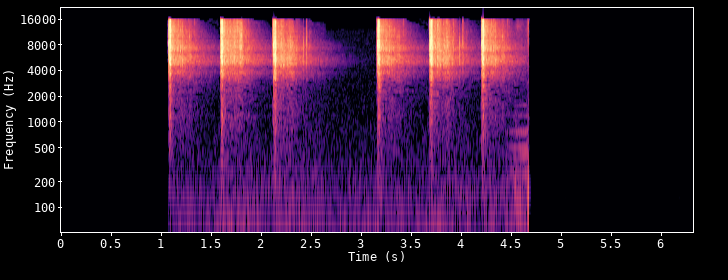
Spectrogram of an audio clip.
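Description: A pair of maracas shaken in six sharp strokes: three about half a second apart, a short pause, then three more. Each stroke is a short, bright rattle that fades quickly.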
